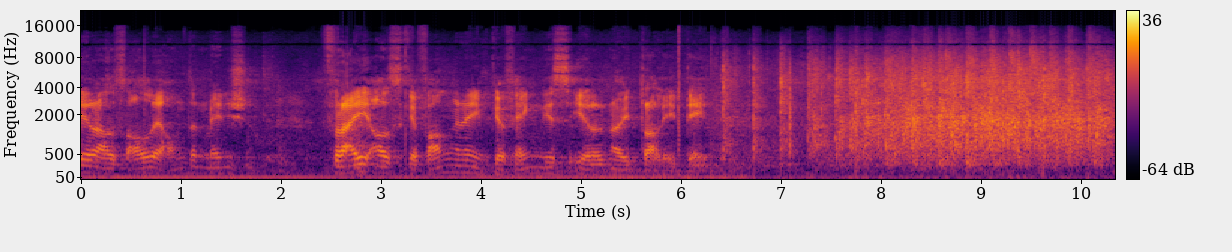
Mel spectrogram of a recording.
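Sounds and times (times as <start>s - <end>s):
speech: 0.0s - 6.6s
audience applause after a speech: 6.4s - 10.3s.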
